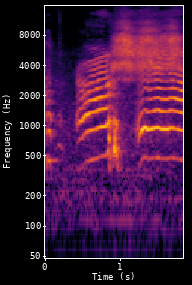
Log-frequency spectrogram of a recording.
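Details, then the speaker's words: Young baby, colicky with digestive issues, waking after a 29-minute nap, spitting out the pacifier and eating her hand: loud, high-pitched wailing cry bursts when the pacifier is offered; an ordinary fussy cry. "she woke up from this nap um spit out her pacifier started like ferociously eating her hand and then um I tried putting the pacifier in her mouth she cried"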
